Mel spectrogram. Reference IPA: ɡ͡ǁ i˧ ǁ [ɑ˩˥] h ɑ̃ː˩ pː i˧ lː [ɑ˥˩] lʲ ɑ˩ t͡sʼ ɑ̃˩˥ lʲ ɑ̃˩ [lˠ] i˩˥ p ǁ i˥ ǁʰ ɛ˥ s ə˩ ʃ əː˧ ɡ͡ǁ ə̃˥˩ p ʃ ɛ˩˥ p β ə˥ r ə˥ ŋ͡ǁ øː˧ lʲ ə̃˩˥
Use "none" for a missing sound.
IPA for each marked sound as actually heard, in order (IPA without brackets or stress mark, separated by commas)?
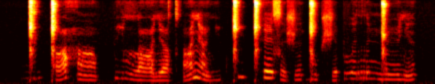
ɑ˩˥, ɑ˩, ʎ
